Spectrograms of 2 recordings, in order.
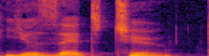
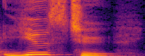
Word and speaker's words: used to: Primeira coisa para a gente prestar atenção aqui é a pronúncia, para não dizer used to. Tá? Esse é mudo. E o D já liga no T. Então o som é used to.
